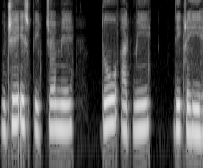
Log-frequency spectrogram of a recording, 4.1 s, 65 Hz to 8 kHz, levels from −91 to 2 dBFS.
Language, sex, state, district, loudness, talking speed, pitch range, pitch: Hindi, female, Arunachal Pradesh, Papum Pare, -18 LUFS, 115 wpm, 195-215 Hz, 200 Hz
